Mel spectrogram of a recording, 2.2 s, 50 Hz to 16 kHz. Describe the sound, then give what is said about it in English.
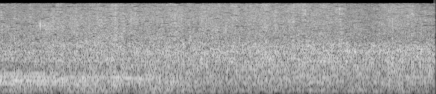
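A few people in the audience of a comedy panel game clap briefly. The clapping is a dense, steady patter, fairly loud and with no voices over it. “And 4 people clapped.”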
